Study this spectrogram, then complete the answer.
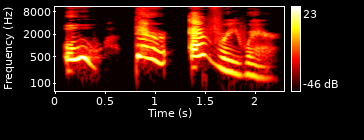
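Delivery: put-on a child suddenly seeing herons in every tree; excited child. A narrator's reading. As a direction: burst out in wonder as the birds appear.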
